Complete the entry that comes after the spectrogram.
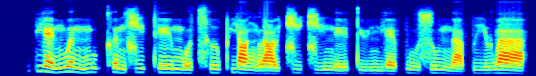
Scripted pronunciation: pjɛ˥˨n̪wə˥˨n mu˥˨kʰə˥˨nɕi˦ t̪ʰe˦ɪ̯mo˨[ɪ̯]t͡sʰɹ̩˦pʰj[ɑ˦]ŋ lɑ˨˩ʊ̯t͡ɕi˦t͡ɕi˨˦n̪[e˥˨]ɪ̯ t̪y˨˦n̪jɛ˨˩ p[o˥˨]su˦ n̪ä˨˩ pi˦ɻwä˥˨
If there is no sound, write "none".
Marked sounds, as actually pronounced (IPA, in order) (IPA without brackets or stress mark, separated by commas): ʊ̯, ɑ˥˨, e˨˦, u˥˨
